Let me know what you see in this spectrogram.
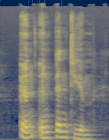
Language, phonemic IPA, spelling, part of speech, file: Dutch, /ˌynʏnˈpɛntiˌjʏm/, ununpentium, noun, Nl-ununpentium.ogg
- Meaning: ununpentium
